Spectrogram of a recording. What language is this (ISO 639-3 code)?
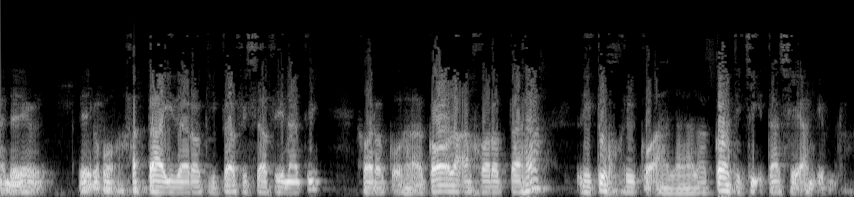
msa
